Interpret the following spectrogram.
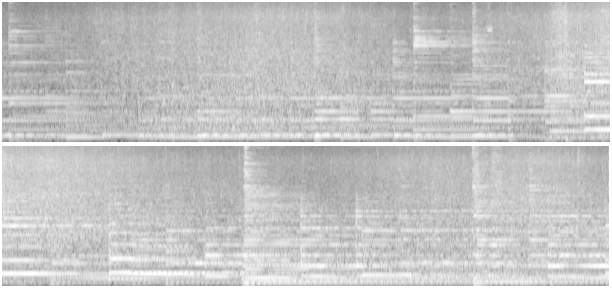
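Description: Instrumental background music with long held notes that change every second or so.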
